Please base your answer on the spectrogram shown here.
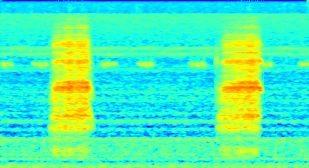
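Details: Two harsh, breathy screeches from wild barn owls bonding as a pair at their nest, each roughly half a second, spaced about one and a half seconds apart over low background hum.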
